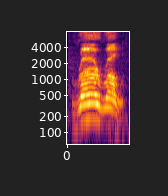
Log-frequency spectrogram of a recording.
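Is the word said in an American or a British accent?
British. A British accent with clearly enunciated syllables. The speaker calls it right.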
